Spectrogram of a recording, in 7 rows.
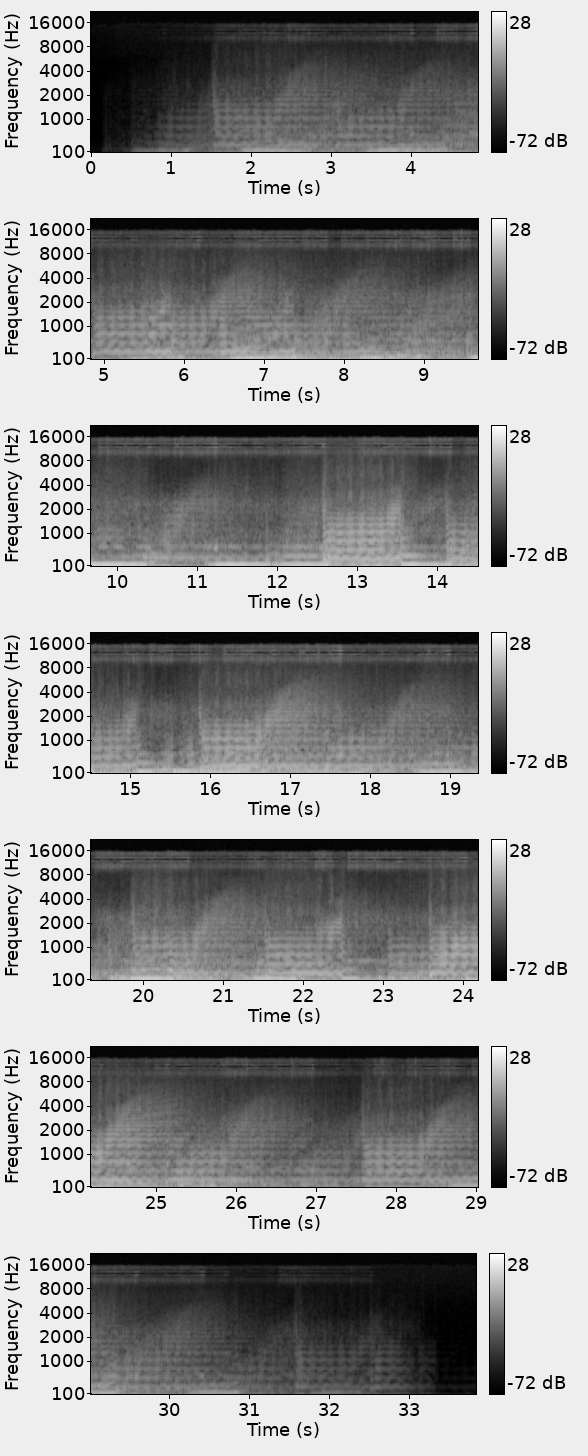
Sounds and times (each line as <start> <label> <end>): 1.1 scifi drones 32.3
